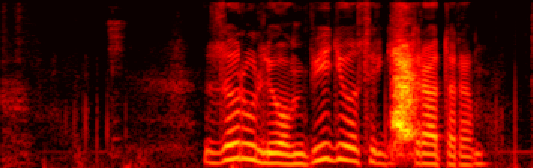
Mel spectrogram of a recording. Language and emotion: Russian, neutral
